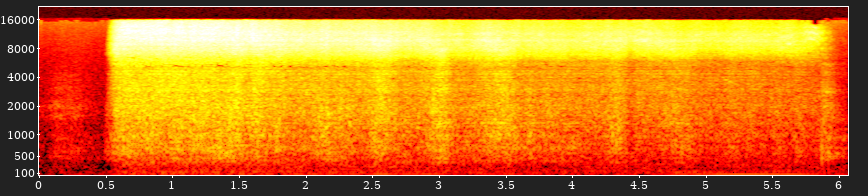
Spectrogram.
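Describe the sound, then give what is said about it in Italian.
A person takes in air, then exhales a long, steady, loud sibilant "sss" hiss as a breathing exercise with hands on the hips, held for about five seconds without a break before stopping abruptly. No talking. “Il primo esercizio cons- consiste nel prendere aria e poi emettere una S sibilante, in questo modo.”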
